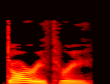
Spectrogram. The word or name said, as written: dharithri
